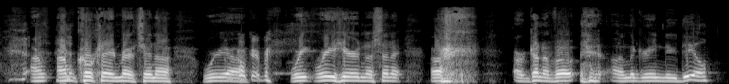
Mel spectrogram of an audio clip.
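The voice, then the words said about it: Imitates another person's voice. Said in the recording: “I wish I had a Cocaine Mitch impression ... I'm just trying to do an impression of you telling me he kind of talks like somebody”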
